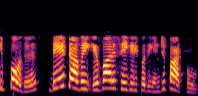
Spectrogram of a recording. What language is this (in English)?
Tamil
